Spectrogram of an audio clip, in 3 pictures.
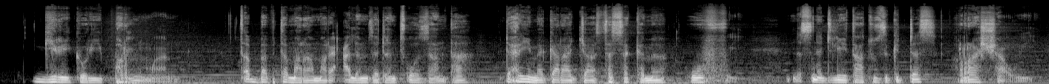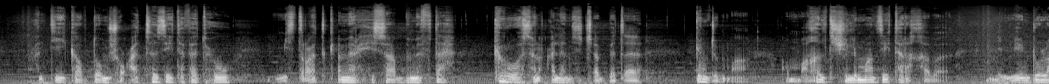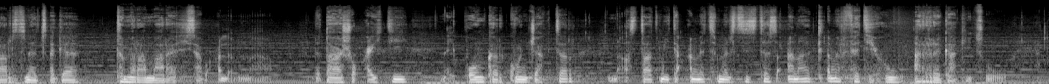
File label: Tigrigna narration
